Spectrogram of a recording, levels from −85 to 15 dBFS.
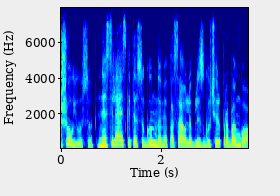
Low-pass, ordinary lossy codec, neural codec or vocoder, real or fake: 7.2 kHz; Opus, 32 kbps; vocoder, 44.1 kHz, 128 mel bands, Pupu-Vocoder; fake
